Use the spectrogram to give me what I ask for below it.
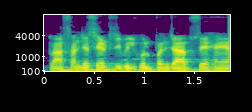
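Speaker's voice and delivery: ordinary talk, nothing marked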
